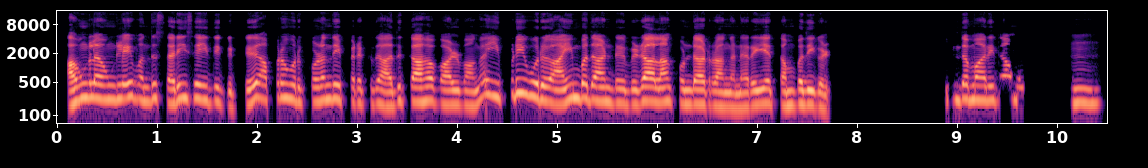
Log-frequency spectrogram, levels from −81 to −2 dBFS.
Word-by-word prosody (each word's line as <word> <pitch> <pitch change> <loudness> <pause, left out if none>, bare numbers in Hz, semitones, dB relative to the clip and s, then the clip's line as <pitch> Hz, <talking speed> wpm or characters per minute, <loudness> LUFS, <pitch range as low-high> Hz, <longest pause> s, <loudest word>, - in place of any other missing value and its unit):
அவங்கள 235 +6 +3
அவங்களே 220 +2 +1
வந்து 210 +3 -2
சரி 180 +5 +2
செய்துகிட்டு, 185 -7 -2
அப்புறம் 230 +1 -2
1 190 - -4
குழந்தை 215 +3 0
பிறக்குது 180 -1 -5
அதுக்காக 195 +3 +2
வாழ்வாங்க. 165 0 -1 0.2
இப்டி 270 +6 -1
ஒரு 215 - +3 0.2
50 230 -2 +2
ஆண்டு 185 -2 -2
விழாலாம் 195 +1 +3
கொண்டாடுறாங்க 165 -3 +1
நிறைய 165 +4 +1 0.2
தம்பதிகள். 165 -2 +1 1.2
இந்த 215 +1 -2
மாரி 205 -1 +1
தான் 225 -1 -3
வ, - - -10 0.6
ம். 180 -1 -3
195 Hz, 135 wpm, -20 LUFS, 170-215 Hz, 1.2 s, அவங்கள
